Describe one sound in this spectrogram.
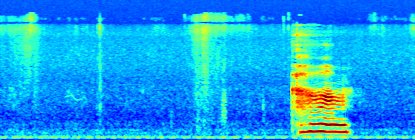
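Thread is pulled softly through cloth.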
